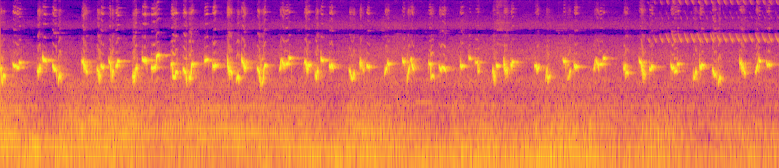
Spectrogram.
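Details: Female yellow-vented bulbul calling to males while in breeding condition: lively, clipped chirps rise and fall in quick succession throughout, with a faint high tone near the end.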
